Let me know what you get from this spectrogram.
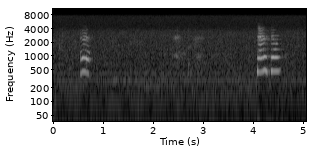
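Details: Foster black kittens Hachi and Nana, brother and sister, peek through a sliding fusuma door indoors; one clear high mew, then after a pause a pair of quick mews close together, over low steady room hum.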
